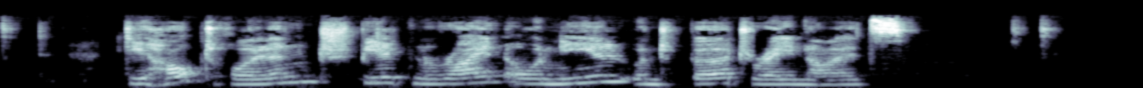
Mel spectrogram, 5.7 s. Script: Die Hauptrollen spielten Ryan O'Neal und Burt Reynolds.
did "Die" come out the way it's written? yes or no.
yes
